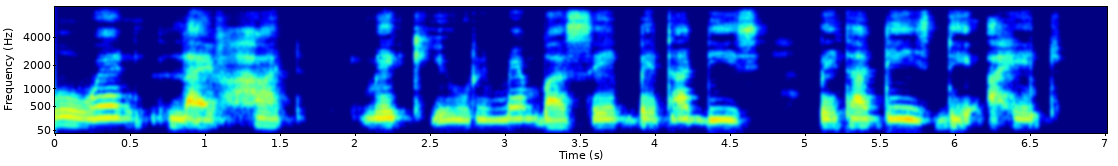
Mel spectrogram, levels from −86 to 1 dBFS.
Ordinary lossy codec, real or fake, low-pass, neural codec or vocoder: none; fake; none; codec, 16 kHz, 2 kbps, X-Codec, WavLM features, trained on Multilingual LibriSpeech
